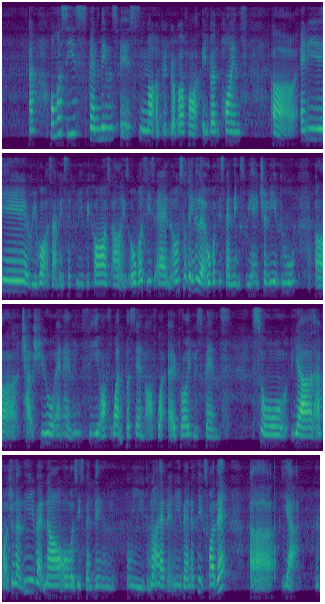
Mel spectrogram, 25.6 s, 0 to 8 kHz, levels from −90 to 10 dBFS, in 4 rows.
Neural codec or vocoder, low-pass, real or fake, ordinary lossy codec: codec, 24 kHz, 0.9 kbps, WavTokenizer, small release; 7.2 kHz; fake; none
